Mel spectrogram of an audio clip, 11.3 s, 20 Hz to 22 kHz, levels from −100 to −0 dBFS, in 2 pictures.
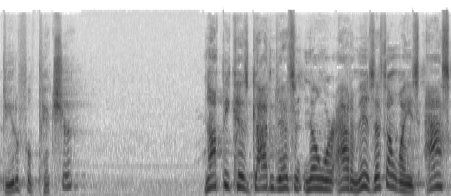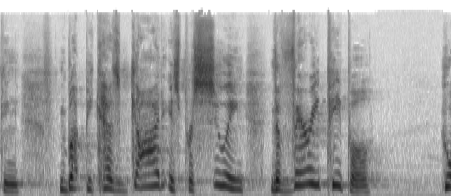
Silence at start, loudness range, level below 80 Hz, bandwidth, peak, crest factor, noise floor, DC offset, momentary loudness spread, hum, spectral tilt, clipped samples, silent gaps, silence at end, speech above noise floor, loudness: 0.05 s; 8 LU; -64 dBFS; 17.5 kHz; -2 dBFS; 22 dB; -56 dBFS; under 0.1%; 12 LU; none; -3 dB/octave; under 0.1%; none; 0 s; 34 dB; -21 LUFS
